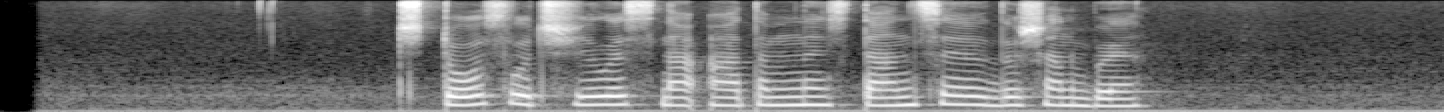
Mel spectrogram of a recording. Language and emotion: Russian, neutral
